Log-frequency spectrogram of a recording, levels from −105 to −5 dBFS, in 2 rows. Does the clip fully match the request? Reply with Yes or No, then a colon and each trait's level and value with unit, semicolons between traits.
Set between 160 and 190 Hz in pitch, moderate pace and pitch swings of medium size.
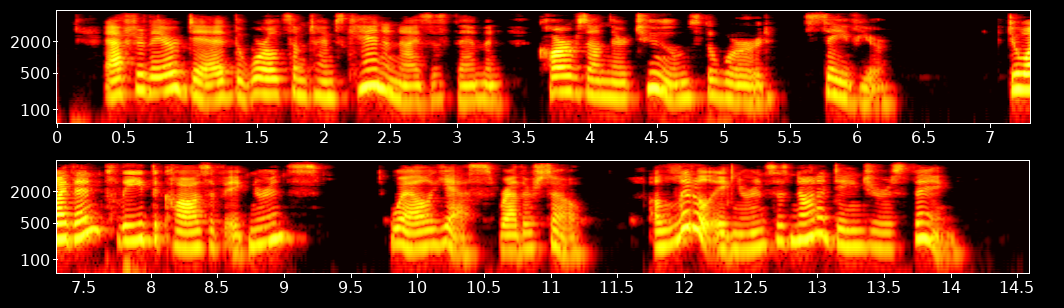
No: medium, 185 Hz; average, 150 wpm; wide, 6.2 semitones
